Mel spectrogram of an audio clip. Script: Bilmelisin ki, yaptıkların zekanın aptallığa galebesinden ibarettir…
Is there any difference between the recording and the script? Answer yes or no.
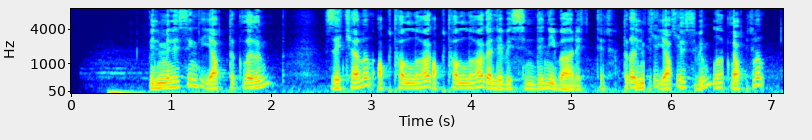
yes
